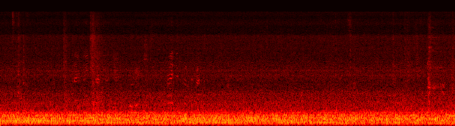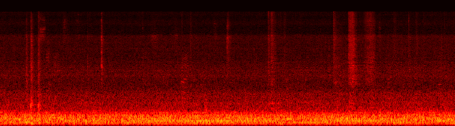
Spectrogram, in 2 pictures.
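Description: Inside a jet airliner's cabin, a low engine rumble drones as the plane taxis.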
